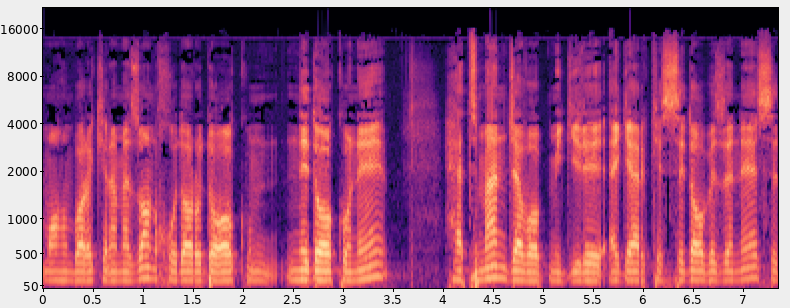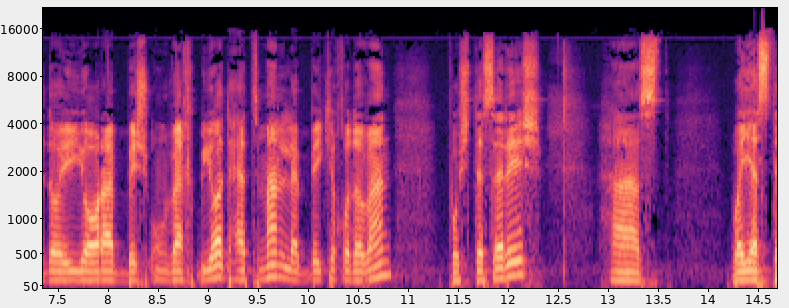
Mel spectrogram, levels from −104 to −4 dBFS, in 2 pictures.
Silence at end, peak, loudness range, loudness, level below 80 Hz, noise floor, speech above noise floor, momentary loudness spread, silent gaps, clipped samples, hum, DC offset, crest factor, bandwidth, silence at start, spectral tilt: 0 s; 0 dBFS; 2 LU; -17 LUFS; -44 dBFS; -55 dBFS; 37 dB; 9 LU; none; under 0.1%; none; under 0.1%; 18 dB; 16 kHz; 0 s; -3 dB/octave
